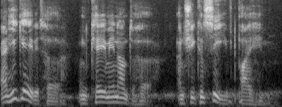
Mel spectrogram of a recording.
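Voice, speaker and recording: A man's voice: mid-range voice, sing-song, fairly quick. A man narrating a dramatized scripture reading in a solemn, storytelling style. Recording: hissy old cassette tape, birdsong behind.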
